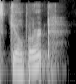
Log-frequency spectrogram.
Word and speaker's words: Gilbert: Alice Gilbert, A-L-I-C-E. G-I-L-B-E-R-T.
